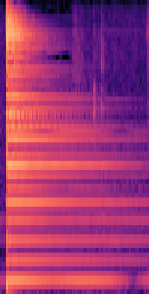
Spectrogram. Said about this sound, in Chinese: 接下来我们调三弦，三弦的四品处等于二弦的空弦。好，先弹三弦的四品处，一二三四，再弹二弦的空弦。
